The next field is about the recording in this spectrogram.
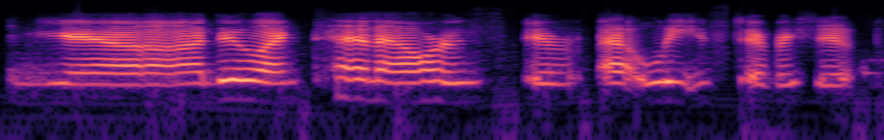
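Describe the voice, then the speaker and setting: A woman's voice: medium pitch, level tone, slow pace, no echo. A woman chatting casually in an online roleplay game over a radio-like channel. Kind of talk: casual chat. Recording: tinny phone-like radio channel, dry.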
